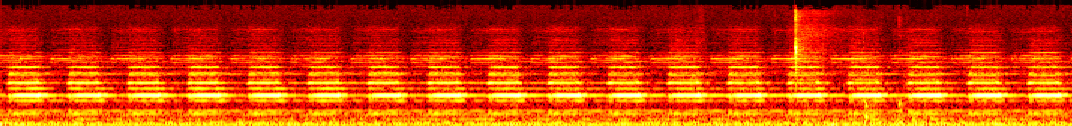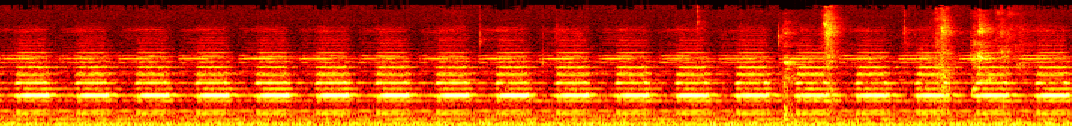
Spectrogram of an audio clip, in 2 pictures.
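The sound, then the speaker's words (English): A car horn or alarm blares steadily in a rapid, regular pulsing pattern for the whole stretch, muffled, sounding outside, with no voices. “Dude, fucking fix it. Fix your car.”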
